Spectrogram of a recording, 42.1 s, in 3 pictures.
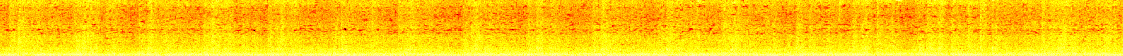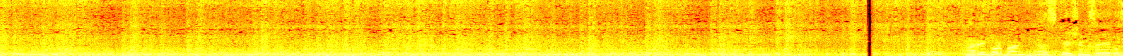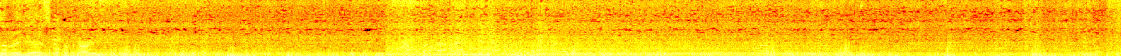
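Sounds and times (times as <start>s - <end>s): clickety-clack of rail joints: 0.0s - 42.0s
train wheels rumbling on rails: 0.0s - 42.0s.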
